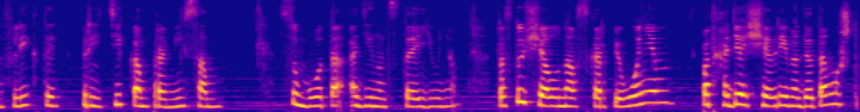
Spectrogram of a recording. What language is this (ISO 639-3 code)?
rus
